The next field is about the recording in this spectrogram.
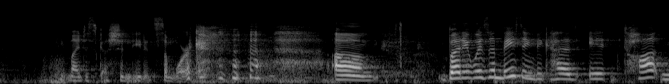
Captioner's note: laughs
